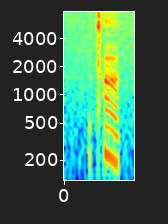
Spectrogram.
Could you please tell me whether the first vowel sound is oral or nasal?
nasal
